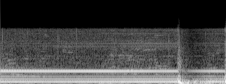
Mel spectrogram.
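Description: A rock band's electric guitars let a chord ring out, sustained steadily, until a drum-kit hit breaks in near the end and starts the beat.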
